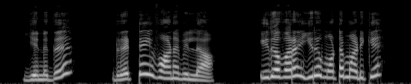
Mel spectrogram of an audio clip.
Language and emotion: Tamil, surprised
